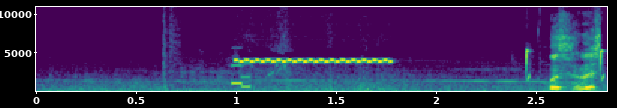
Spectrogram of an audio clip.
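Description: A phone rings briefly with a high electronic tone.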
